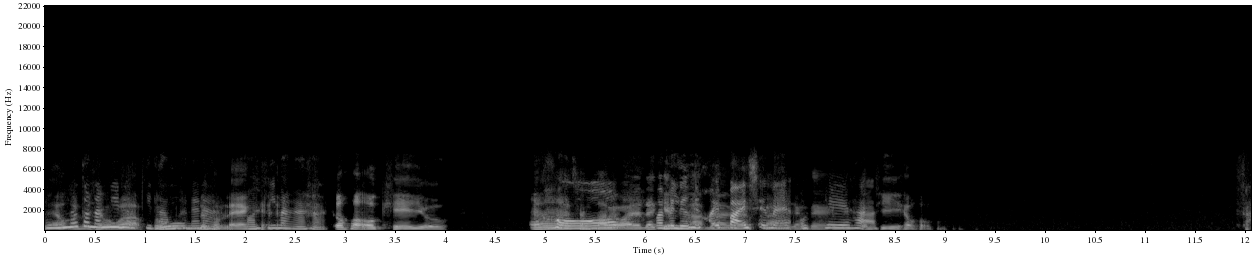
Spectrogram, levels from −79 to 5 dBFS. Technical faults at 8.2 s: none

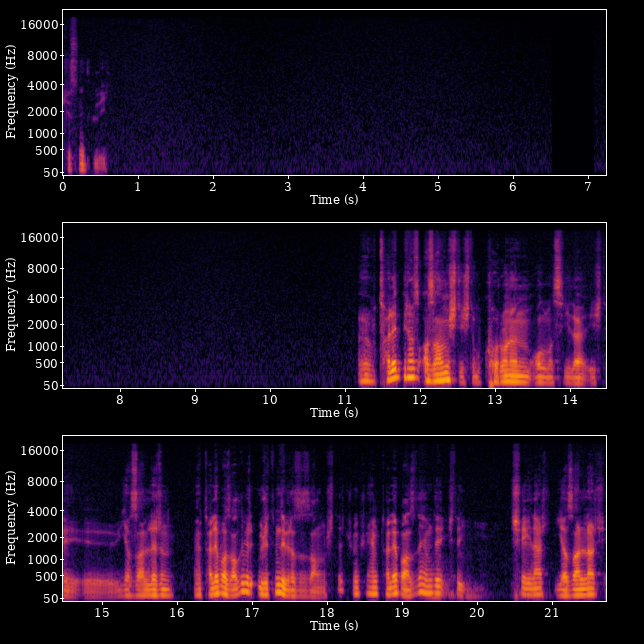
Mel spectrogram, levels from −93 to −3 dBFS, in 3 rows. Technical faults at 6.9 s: rebuffering stall

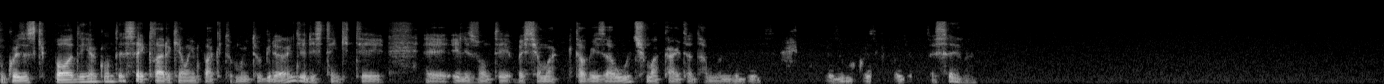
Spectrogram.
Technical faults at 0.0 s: none

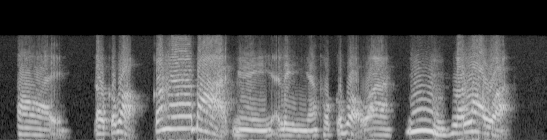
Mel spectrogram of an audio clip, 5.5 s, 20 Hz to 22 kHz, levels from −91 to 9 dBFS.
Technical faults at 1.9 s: hard clipping

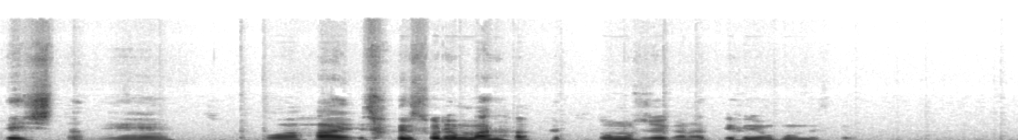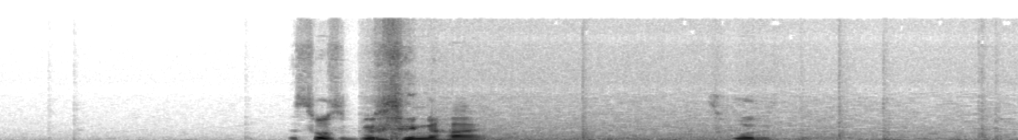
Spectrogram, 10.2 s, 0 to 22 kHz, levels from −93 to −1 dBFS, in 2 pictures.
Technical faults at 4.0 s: noise suppressor artifacts

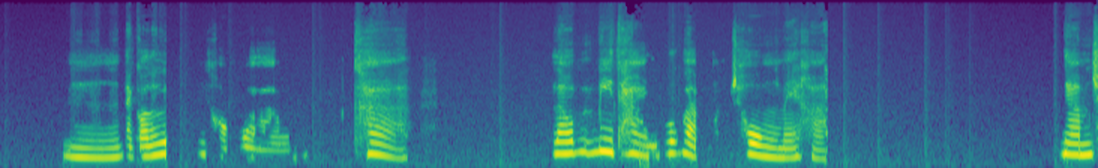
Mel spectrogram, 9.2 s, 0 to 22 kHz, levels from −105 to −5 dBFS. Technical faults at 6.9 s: damaged data in a compressed stream

